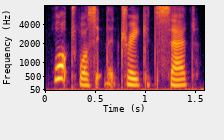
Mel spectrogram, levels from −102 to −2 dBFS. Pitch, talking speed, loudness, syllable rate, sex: 255 Hz, 265 wpm, -17 LUFS, 6.0 syllables/s, female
